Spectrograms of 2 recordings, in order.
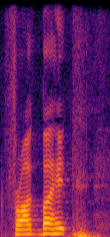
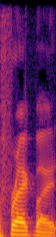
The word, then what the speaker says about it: Fragbite: Am I pronouncing it right? Is it Frogbite, the one in Italy? Or Fragbite, yeah.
